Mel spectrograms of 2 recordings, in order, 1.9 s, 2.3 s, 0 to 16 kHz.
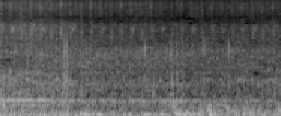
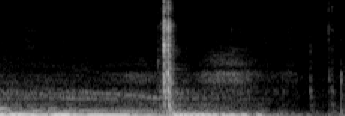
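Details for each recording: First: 2006 Mazda RX-8 rotary at warm idle during coil-pack testing: uneven, lumpy beat with irregular low thumps instead of a smooth hum. The rotary runs rough. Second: 2006 Mazda RX-8 rotary, fully warm hot start on petrol after new uprated starter fitted (previously struggled with hot starts; owner suspects worn apex seals): brief, swift crank catches almost at once into a steady idle with warning chimes; healthy starter.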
